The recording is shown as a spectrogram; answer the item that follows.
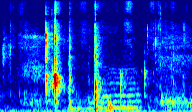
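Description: A few faint clicks and taps as a small plastic spray bottle is handled.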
